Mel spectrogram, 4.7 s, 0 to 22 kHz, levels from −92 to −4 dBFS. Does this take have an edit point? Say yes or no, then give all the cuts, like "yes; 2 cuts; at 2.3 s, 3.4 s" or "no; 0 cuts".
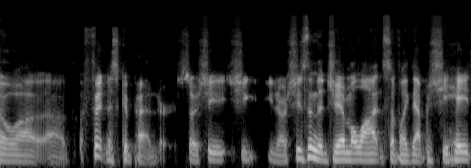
no; 0 cuts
